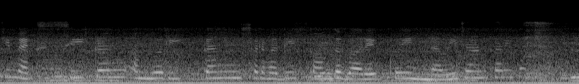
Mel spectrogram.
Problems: constant background noise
